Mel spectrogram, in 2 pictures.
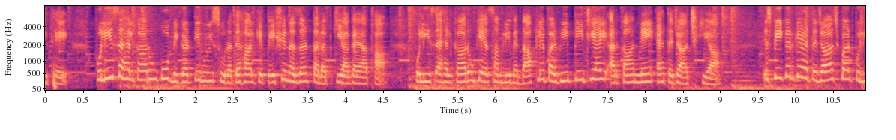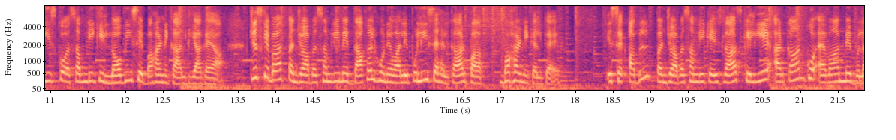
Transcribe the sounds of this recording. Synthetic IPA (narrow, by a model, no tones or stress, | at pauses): t̪ʰeː | pʊliːsɛɦɛlkaːɾõkobɪɡəɾt̪iɦuisuːɾət̪eɦaːlkepeːʃenɐzəɾt̪ɐləbkijaɡɐjat̪ʰa̰ː | pʊliːsɛɦɛlkaːɾõkeɐsə̃mblimẽd̪aːxlepɐɾbʱipiːʈiaːiʔɐɾkaːnːeʔɛɦt̪ɪd͡ʒaːd͡ʒkija̰ːɪspiːkəɾkeɛɦt̪ɪd͡ʒaːd͡ʒpɐɾpʊliːskoɐsə̃mblikilɔːbisebaːɦəɾnɪkaːld̪ijaɡɐja̰ːd͡ʒɪskebaːd̪̚pɐ̃ɲd͡ʒaːbɐsə̃mblimẽd̪aːxɪlɦoːneʋaːlepʊliːsɛɦɛlkaːɾ | baːɦəɾnɪkəlɡɐḛː | ɪsːeqɐblpɐ̃ɲd͡ʒaːbɐsə̃mblikeɪd͡ʒlaːskelieʔɐɾkaːnkoʔɛːʋaːnmẽbʊl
